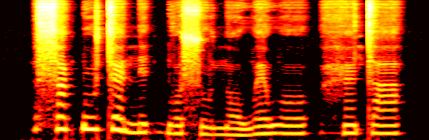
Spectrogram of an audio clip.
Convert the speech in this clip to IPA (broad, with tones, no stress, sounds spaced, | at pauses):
s a˦ k͡p u˦ t ɛ˦˨ n i˧ ɡ͡b o˧ s u˨ n ɔ˨ w ɛ˧ w o˧ | h ɛ̃˧ t a˧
